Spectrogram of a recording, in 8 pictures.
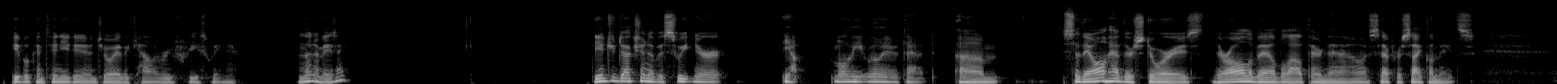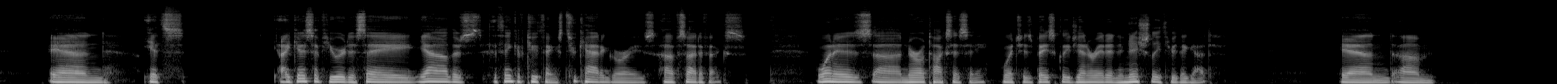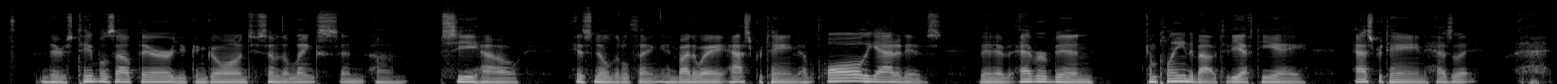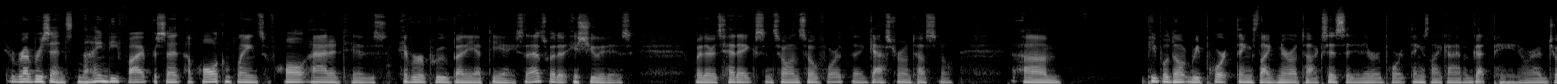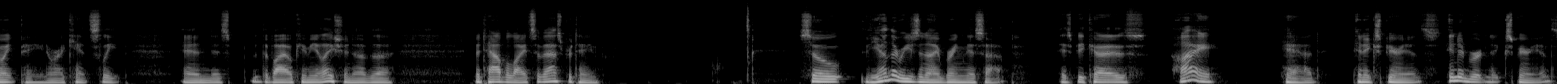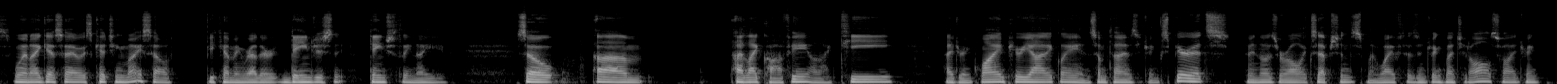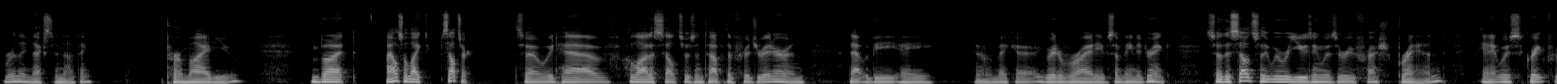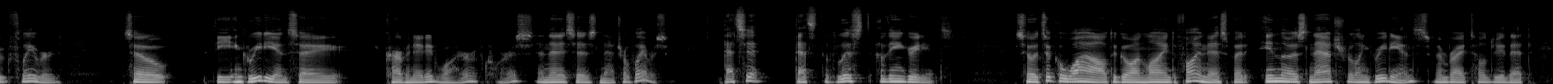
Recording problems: uneven, jittery; strongly; from 1.5 s to 2:03

